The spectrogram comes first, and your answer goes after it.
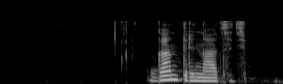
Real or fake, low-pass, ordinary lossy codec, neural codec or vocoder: fake; none; none; codec, 16 kHz, 16 kbps, FunCodec, trained on LibriTTS, 50 frames a second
